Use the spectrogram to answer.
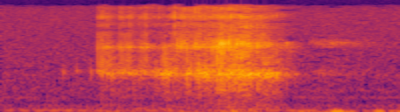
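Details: A single harsh, rattling snore lasting about a second over low background hum, recorded with the SnoreLab snoring app during sleep: snoring.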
